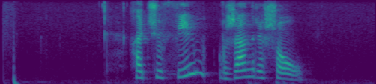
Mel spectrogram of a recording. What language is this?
Russian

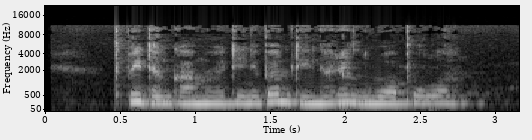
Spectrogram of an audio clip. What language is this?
Georgian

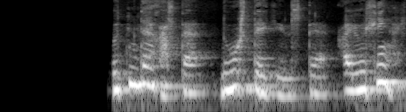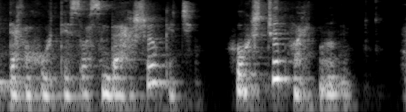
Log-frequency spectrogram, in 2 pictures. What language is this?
Mongolian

